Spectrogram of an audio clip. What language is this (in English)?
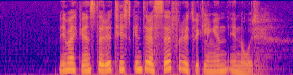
Norwegian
